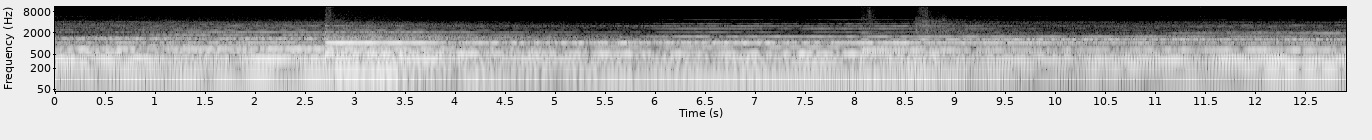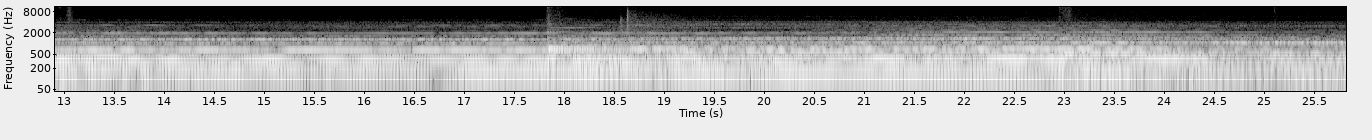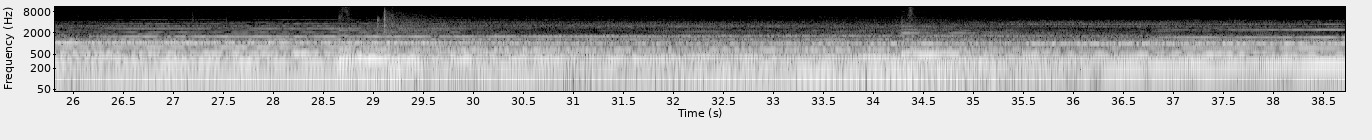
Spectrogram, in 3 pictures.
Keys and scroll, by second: 5.4 super+z, 12.8 super+i, 12.9 super+space, 15.8 super+-, 17.9 super+-, 30.4 super+v, 34.9 super+-, 36.0 super+i, 37.9 BackSpace.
